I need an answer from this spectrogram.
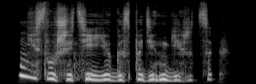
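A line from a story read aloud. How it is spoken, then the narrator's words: Babbling mother. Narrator (Russian): пролепетала мать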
